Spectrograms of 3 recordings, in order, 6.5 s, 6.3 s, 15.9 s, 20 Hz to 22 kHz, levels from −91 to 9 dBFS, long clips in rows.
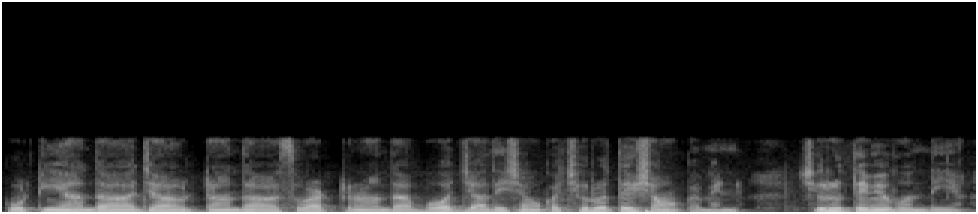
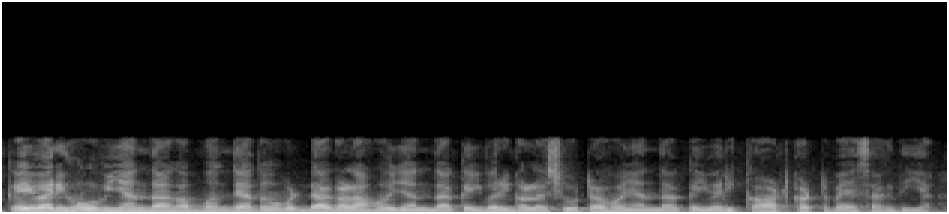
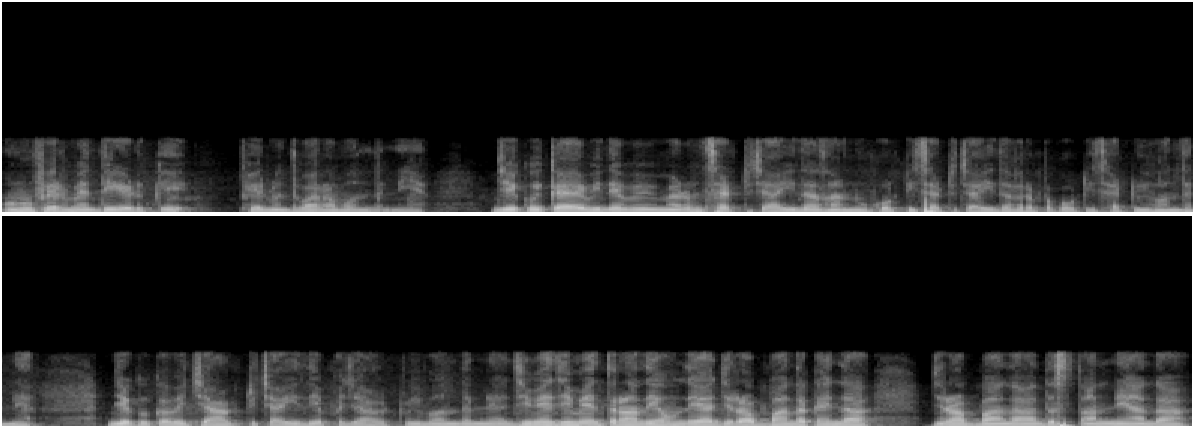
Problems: constant background noise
